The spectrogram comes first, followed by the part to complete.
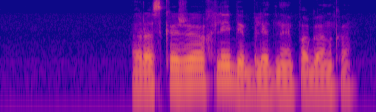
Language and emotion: Russian, neutral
